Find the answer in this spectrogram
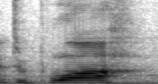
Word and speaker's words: Dubois: Come here, Dubois. That's how you pronounce it.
